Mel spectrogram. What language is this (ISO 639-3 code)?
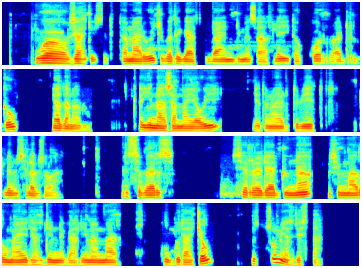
amh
